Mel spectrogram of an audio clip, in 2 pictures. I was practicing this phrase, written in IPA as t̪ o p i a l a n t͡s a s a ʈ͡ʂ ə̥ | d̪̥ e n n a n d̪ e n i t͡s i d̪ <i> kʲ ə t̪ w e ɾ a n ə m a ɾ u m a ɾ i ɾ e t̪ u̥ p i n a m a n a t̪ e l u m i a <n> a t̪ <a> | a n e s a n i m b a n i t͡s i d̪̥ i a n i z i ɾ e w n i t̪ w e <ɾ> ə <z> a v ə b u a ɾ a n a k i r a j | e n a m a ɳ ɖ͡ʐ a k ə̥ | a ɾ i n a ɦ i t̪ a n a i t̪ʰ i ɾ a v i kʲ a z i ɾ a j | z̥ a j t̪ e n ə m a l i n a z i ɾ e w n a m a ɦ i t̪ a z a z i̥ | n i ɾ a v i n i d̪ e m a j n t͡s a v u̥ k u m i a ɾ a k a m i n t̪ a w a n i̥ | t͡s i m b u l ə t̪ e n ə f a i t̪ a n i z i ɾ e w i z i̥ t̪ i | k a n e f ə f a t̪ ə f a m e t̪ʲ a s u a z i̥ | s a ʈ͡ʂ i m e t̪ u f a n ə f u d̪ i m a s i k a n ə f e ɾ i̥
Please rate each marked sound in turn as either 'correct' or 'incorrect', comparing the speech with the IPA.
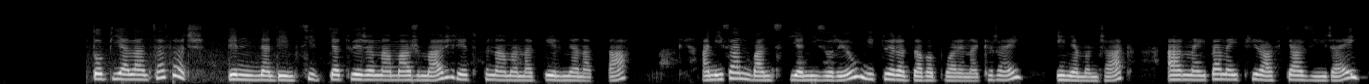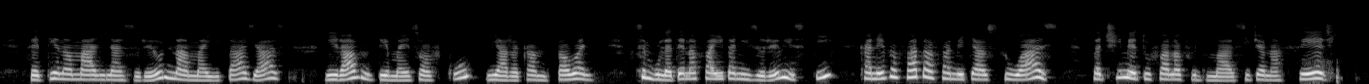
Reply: correct, correct, correct, correct, incorrect: d͡z

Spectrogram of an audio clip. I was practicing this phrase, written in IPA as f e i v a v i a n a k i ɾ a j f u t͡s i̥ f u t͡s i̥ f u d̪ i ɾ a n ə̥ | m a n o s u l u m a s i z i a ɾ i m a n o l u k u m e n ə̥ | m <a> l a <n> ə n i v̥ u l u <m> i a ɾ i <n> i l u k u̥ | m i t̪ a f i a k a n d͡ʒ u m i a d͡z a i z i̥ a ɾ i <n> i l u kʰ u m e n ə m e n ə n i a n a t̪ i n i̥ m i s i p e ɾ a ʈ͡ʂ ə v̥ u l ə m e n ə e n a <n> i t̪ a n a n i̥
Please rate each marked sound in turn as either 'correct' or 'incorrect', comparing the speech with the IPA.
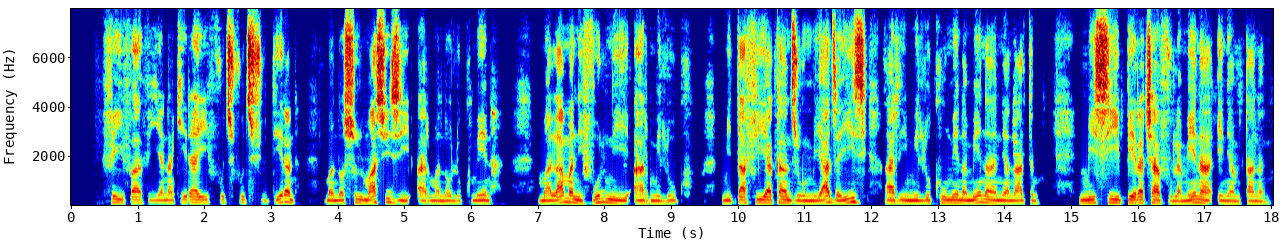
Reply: correct, incorrect: m, incorrect: n, incorrect: m, incorrect: m, incorrect: m

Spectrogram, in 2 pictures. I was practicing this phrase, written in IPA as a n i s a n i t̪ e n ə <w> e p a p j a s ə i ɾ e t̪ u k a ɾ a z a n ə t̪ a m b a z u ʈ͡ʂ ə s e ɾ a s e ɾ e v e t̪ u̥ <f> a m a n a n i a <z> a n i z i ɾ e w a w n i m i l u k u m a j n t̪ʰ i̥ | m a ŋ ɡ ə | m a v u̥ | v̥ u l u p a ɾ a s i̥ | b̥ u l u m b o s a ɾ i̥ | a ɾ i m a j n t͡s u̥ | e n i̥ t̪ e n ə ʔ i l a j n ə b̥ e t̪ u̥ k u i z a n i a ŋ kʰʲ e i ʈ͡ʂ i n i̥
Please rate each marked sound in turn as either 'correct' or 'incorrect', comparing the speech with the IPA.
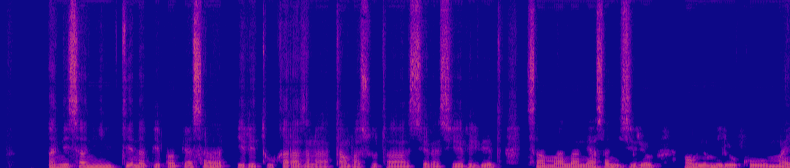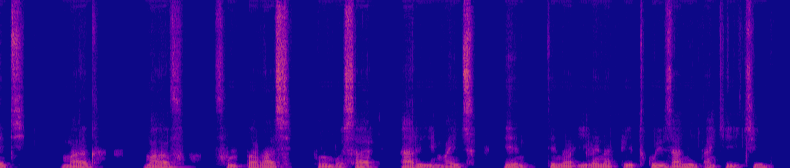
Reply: incorrect: b, incorrect: s, incorrect: s

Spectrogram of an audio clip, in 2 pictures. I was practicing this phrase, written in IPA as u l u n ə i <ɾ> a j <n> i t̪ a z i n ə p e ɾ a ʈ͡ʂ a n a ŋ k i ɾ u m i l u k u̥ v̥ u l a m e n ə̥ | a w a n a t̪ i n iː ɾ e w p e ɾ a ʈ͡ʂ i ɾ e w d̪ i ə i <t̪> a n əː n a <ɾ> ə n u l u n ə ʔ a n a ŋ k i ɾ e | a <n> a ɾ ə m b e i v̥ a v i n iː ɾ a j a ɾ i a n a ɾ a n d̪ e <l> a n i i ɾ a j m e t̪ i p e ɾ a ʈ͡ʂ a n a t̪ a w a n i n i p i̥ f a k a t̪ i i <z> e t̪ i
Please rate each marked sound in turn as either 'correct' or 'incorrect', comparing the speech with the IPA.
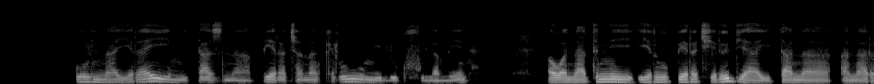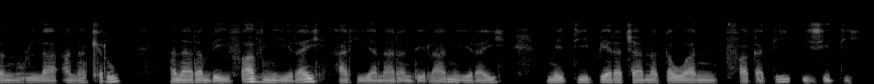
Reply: correct, incorrect: m, correct, correct, correct, correct, correct

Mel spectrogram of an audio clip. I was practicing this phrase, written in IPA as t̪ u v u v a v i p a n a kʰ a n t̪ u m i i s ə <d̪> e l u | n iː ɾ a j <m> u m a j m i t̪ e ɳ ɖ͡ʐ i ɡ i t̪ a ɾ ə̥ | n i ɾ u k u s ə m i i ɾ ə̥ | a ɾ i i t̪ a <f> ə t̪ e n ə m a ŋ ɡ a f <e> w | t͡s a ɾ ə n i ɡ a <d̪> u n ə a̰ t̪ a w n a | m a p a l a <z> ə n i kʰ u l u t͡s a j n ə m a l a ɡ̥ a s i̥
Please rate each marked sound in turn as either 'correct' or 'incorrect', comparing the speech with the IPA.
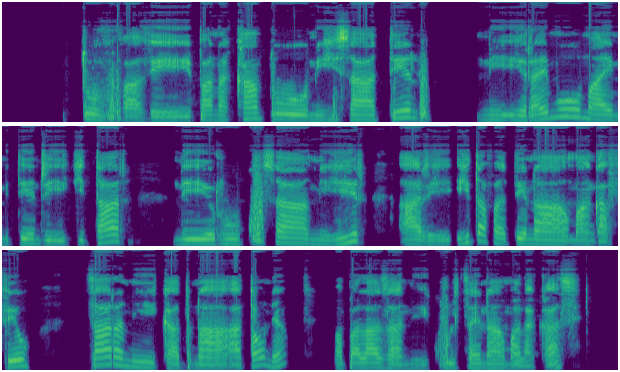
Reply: incorrect: t̪, correct, correct, correct, correct, correct

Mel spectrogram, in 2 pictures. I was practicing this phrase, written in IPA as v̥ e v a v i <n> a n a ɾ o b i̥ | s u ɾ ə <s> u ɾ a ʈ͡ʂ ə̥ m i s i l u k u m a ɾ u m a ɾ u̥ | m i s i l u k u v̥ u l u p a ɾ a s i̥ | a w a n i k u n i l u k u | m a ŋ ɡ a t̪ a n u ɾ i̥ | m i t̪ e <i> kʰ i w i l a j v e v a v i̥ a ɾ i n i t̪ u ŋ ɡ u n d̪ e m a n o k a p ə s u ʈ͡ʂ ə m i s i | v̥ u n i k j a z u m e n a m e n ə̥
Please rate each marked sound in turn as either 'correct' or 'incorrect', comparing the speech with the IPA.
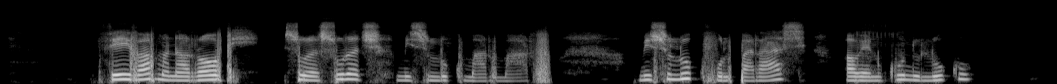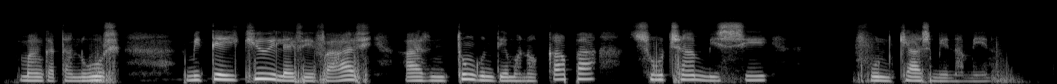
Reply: incorrect: m, correct, correct

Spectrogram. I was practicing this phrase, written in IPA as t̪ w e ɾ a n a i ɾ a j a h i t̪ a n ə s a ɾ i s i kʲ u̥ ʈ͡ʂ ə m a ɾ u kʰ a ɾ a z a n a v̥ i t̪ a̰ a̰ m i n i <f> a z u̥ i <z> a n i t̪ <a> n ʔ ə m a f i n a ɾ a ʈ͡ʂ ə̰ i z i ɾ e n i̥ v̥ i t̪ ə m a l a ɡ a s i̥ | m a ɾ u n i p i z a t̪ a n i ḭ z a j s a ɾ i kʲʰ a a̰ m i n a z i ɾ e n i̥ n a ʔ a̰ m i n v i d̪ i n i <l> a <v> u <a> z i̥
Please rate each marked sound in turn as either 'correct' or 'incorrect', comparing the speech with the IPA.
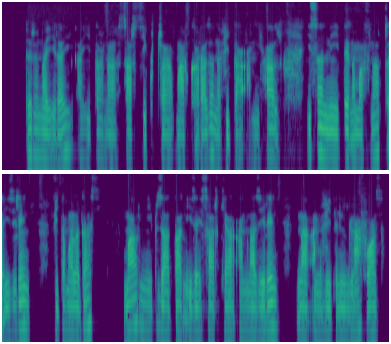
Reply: incorrect: h, incorrect: s, incorrect: e, correct, incorrect: f, correct

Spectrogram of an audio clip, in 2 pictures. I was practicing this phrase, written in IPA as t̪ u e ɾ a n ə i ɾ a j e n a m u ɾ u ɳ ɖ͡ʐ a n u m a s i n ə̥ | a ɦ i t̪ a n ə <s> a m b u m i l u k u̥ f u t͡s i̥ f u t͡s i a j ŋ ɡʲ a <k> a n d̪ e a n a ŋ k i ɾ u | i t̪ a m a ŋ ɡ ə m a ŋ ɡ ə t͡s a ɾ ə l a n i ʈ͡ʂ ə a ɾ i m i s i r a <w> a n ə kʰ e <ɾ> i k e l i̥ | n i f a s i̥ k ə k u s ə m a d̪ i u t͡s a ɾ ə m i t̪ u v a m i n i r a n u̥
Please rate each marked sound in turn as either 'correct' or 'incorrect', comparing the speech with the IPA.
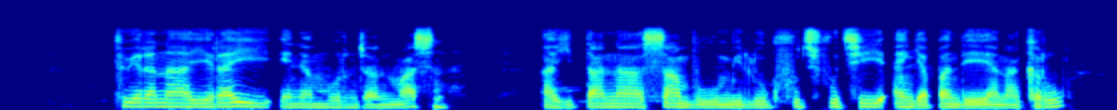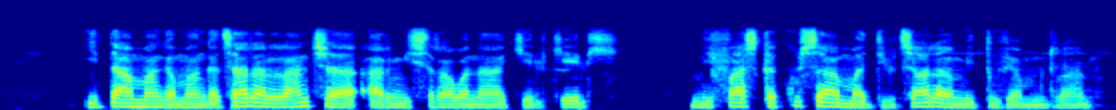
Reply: correct, incorrect: p, correct, incorrect: l

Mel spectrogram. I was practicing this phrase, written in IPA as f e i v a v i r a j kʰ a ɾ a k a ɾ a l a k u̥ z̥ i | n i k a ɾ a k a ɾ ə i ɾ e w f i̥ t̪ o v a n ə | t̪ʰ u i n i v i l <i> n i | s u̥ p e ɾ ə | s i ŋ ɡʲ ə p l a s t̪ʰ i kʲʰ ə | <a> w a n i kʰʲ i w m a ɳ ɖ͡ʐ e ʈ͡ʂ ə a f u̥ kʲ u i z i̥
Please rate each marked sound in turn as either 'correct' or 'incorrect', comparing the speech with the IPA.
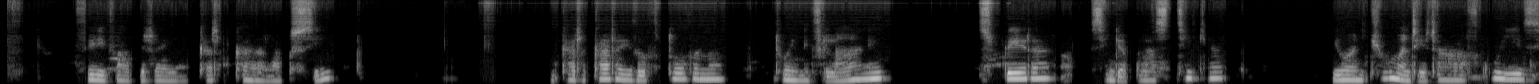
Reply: incorrect: a, incorrect: i

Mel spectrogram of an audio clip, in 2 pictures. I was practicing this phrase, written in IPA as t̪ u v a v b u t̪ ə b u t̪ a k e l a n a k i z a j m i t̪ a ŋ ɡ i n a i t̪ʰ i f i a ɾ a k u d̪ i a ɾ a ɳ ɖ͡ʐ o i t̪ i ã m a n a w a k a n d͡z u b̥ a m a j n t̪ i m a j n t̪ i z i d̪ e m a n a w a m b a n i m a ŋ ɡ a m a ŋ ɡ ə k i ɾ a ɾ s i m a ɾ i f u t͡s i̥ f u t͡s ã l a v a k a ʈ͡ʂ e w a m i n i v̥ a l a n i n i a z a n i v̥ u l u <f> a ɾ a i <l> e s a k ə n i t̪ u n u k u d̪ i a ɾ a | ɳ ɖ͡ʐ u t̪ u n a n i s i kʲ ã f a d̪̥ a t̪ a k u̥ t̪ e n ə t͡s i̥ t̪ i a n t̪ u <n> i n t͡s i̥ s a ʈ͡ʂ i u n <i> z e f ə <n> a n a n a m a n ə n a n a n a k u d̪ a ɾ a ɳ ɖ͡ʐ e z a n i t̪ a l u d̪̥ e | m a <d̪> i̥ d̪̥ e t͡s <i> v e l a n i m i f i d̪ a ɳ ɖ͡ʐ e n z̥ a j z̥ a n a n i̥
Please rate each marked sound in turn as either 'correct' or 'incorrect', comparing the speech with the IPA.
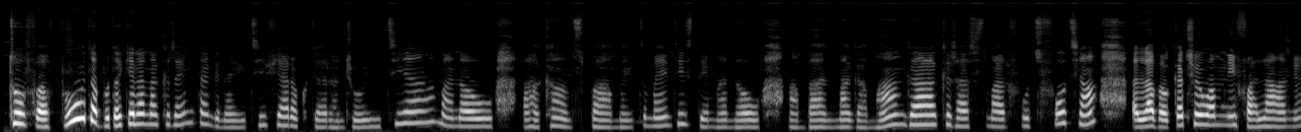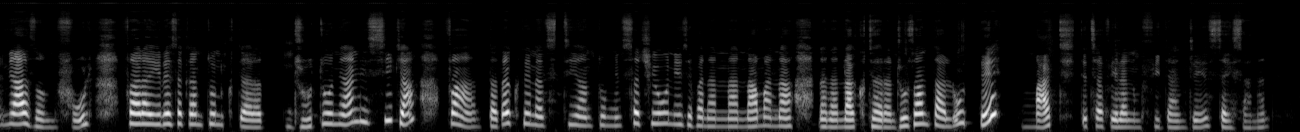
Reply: correct, incorrect: ɾ, incorrect: m, correct, correct, incorrect: t̪, incorrect: a

